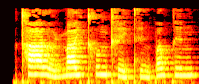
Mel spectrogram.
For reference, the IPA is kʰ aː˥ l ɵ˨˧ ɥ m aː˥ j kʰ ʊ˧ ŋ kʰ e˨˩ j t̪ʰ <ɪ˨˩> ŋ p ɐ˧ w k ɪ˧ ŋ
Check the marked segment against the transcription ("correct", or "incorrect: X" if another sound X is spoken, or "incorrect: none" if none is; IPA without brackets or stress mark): correct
